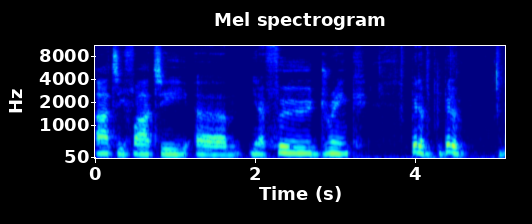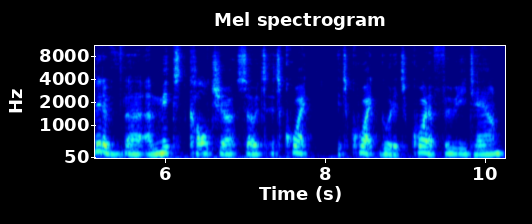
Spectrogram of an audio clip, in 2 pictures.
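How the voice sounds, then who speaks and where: Relaxed and somewhat breathy, a man with an Australian accent and fairly high pitch talks at a fairly slow pace with ordinary pitch variation. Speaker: luthier streaming guitar builds. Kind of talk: casual chat with live stream viewers. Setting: live stream from workshop. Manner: relaxed, rambling with fillers.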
